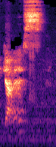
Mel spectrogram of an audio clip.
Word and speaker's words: Geddes: So my name is Katie Geddes. I tell the kids it rhymes with lettuce, but most of them call me Miss G.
